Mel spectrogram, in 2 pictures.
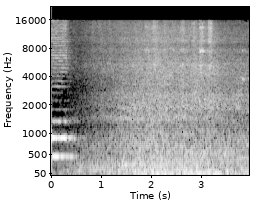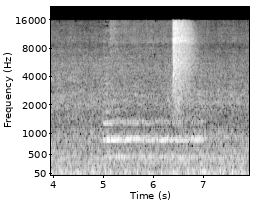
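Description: Passenger train behind a diesel locomotive running past the platform, a steady rumble of coach wheels on the track. The horn sounds briefly at the start and again for about two seconds from about five seconds in, with a short burst of hiss near the end of the second horn.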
